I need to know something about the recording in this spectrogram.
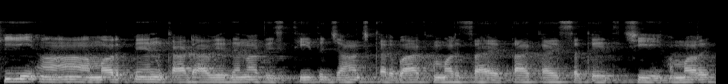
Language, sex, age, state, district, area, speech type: Maithili, male, 60+, Bihar, Madhubani, rural, read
